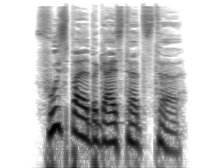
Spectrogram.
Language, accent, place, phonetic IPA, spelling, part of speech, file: German, Germany, Berlin, [ˈfuːsbalbəˌɡaɪ̯stɐt͡stə], fußballbegeistertste, adjective, De-fußballbegeistertste.ogg
- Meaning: inflection of fußballbegeistert: 1. strong/mixed nominative/accusative feminine singular superlative degree 2. strong nominative/accusative plural superlative degree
